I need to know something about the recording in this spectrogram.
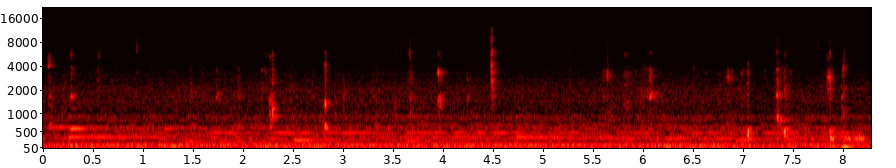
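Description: Scattered light clicks and taps of clear plastic cake-box panels being handled while a cake is packed, over soft background music.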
